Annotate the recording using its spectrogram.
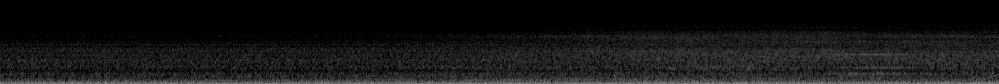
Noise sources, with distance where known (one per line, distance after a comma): medium-sounding engine, near
car horn, far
